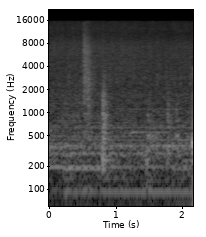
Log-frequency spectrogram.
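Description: Chopped vegetables frying faintly in a nonstick pan on an induction cooktop, with a steady low hum and two light clicks a little under a second in.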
